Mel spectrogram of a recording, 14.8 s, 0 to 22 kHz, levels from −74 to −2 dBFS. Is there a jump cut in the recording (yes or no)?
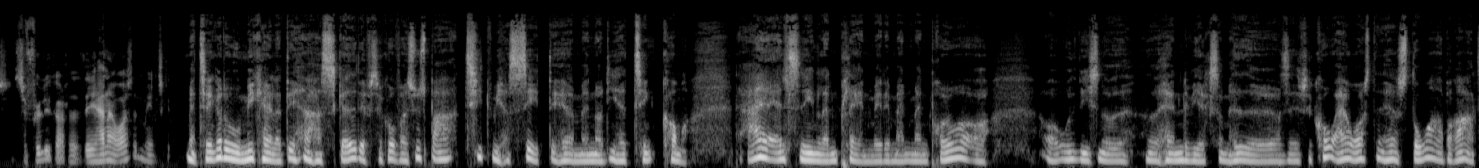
yes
